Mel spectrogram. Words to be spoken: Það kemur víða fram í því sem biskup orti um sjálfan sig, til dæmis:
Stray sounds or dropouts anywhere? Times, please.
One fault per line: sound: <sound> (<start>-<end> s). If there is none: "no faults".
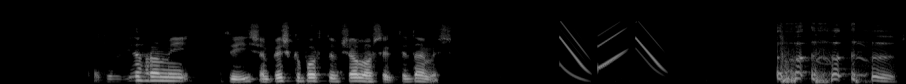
sound: chirp (5.6-6.7 s)
sound: cough (7.8-9.0 s)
